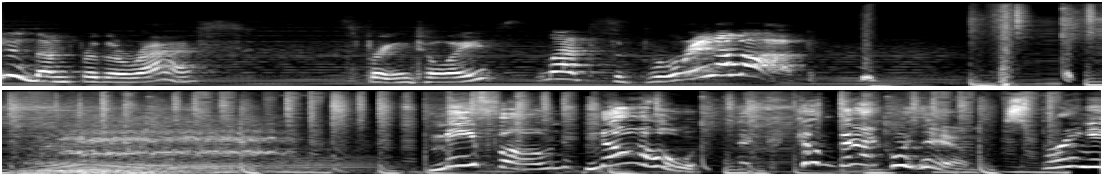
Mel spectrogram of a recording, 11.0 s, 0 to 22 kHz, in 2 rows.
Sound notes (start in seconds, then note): 4.3 thud; 5.4 vroooom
